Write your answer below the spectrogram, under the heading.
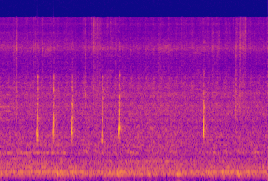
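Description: Domestic turkeys giving short, sharp putt calls, about five spread over a few seconds, over a steady low hum.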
